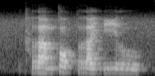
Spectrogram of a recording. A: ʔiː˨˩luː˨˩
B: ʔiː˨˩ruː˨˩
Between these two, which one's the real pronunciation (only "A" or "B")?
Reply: A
